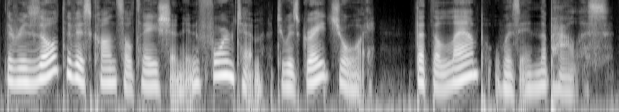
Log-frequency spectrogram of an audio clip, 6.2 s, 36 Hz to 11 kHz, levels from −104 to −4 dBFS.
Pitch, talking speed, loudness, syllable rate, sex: 165 Hz, 175 wpm, -20 LUFS, 4.9 syllables/s, female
